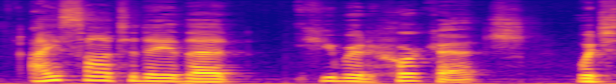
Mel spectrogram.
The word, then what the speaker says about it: Hurkacz: I saw today that Hubert Hurkacz, which thank you to the listener who corrected us on the pronunciation. I've been saying Urkacz for a a long time. Oh. And I went and looked up his pronunciation on the ATP website.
